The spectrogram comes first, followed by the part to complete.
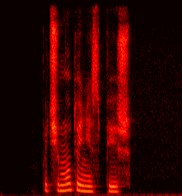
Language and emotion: Russian, neutral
